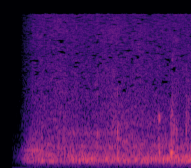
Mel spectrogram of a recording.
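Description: A young woman gulps water from a glass.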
